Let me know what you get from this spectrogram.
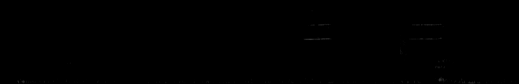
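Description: A Vizsla gives two brief, high, squeaky whines, asking to be let out to play.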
